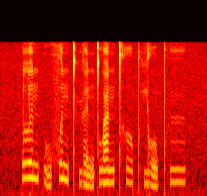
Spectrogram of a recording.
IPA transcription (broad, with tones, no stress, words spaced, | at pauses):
lə˥˨npṵ˨˩fə˥˨n t̪ʰɥɛ̰˨˩nt̪wa˦nt̪ʰɤ˥˨ pʰjo̰˨˩ʊ̯pʰy˦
